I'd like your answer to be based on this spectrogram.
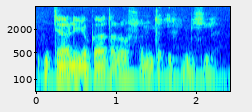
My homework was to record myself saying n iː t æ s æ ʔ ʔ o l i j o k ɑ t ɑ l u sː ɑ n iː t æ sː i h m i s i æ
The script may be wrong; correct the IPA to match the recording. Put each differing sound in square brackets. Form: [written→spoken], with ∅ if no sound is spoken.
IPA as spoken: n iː t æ [s→h] æ ʔ ʔ o l i j o k ɑ t ɑ l [u→o] sː ɑ n iː t æ [sː→∅] i h m i s i æ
